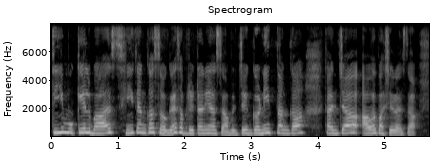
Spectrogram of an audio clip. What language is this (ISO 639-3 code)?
kok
